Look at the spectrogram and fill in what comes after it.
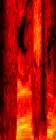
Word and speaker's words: FOSTA: FOSTA rhymes with pasta.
